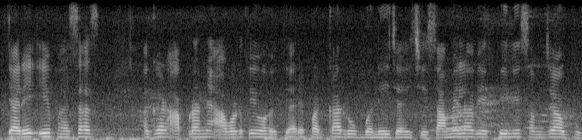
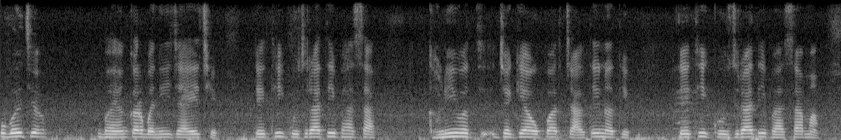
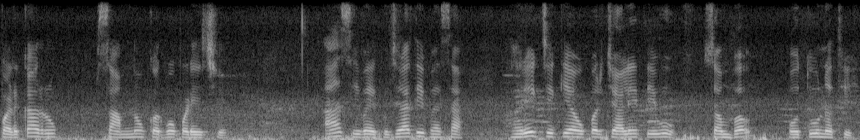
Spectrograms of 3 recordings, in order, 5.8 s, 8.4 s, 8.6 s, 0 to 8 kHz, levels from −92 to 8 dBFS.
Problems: continuous background conversations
